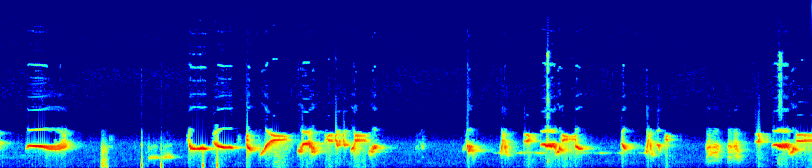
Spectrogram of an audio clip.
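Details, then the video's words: White-rumped shama (kacer) song used as a training master: varied whistled phrases and rich warbles around mid-high pitch, interspersed with sharp clicks early on, delivered in bursts separated by short pauses; clean recording. "Suara Burung Kacer Masteran Variasi Pancingan Pasti Nyaut"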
